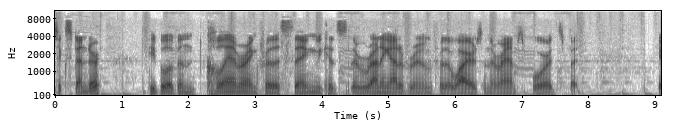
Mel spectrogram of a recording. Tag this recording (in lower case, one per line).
speech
